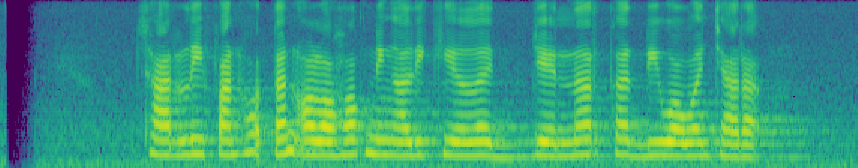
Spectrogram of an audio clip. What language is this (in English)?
Sundanese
